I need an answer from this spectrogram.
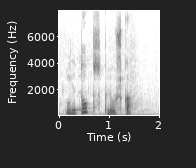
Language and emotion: Russian, neutral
